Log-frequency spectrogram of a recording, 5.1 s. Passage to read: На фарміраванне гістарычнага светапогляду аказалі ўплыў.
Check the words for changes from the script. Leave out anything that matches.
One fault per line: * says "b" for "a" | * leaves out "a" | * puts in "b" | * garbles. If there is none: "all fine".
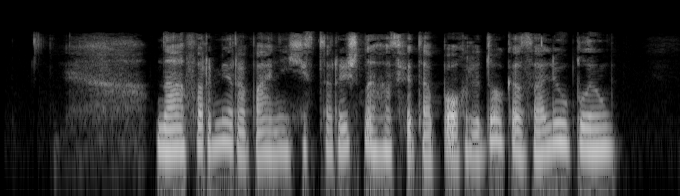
all fine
